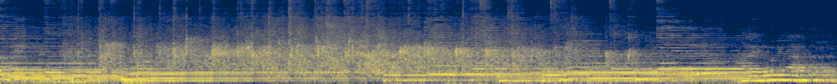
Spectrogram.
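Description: A church congregation at a Lord's Supper celebration service claps in a broad wash of applause through the middle, while sustained music and voices carry on underneath from start to finish.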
